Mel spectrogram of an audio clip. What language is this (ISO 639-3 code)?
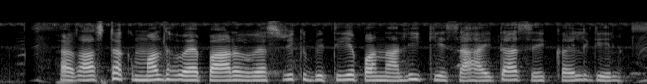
mai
